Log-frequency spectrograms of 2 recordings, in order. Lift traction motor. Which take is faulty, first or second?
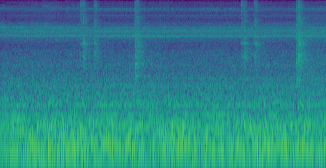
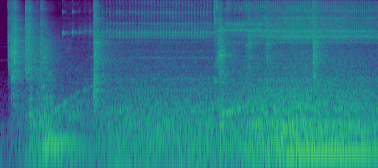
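second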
